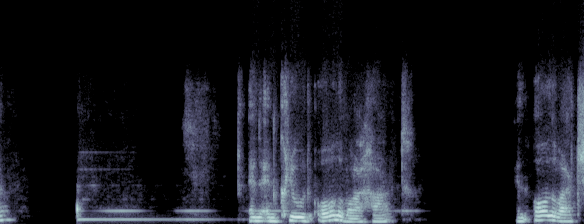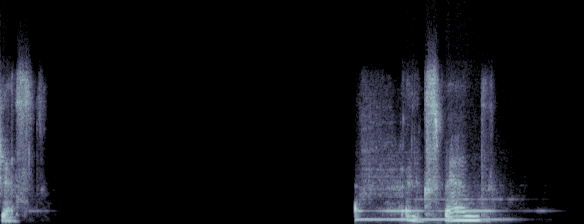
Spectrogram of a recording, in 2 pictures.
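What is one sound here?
A singing bowl is struck and rings with a long, humming tone.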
